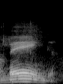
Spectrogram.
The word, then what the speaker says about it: mang: अच्छा, आप इस तरह बोलें MANG, इसको प्रोनाउंस करें। सर दोबारा करें। MANG, हाँ मैंग, बिल्कुल मुझे यही तवक्को थी, मैंग।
